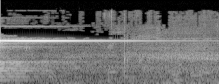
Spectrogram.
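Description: A single steady high-pitched whistle from the public-address system, microphone feedback left ringing after the chanted phrase stops. It is loudest just after the voice breaks off, then fades away over about two seconds.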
